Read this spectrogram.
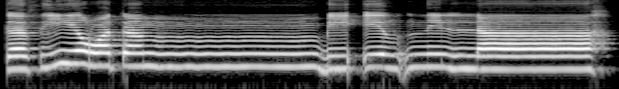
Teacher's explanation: اس نون کو میم سے بدل کر غنہ اخفا کے ساتھ پڑھیں گے، اور یہ ہے اقلاب کا قاعدہ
